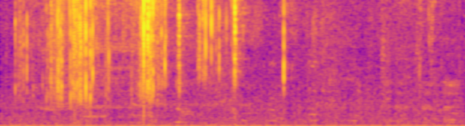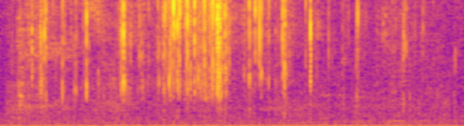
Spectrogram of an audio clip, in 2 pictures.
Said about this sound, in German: Und du musst dann einfach mal sagen, du musst einfach mal die Tüte aufmachen.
